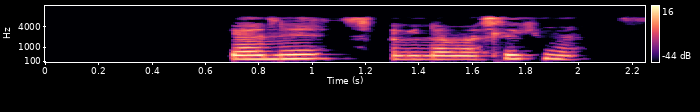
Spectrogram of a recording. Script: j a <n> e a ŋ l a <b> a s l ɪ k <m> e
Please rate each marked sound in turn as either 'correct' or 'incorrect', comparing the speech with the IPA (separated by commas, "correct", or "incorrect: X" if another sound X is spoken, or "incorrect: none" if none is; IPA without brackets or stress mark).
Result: correct, incorrect: m, correct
